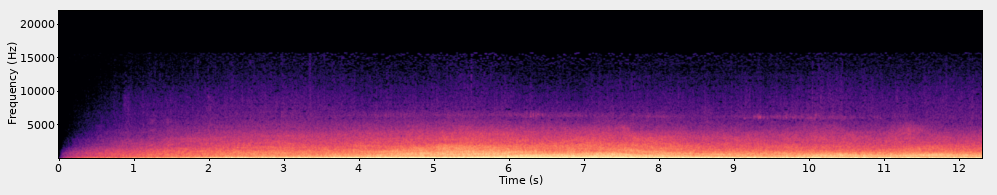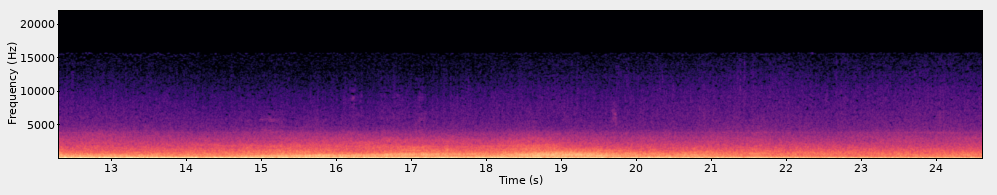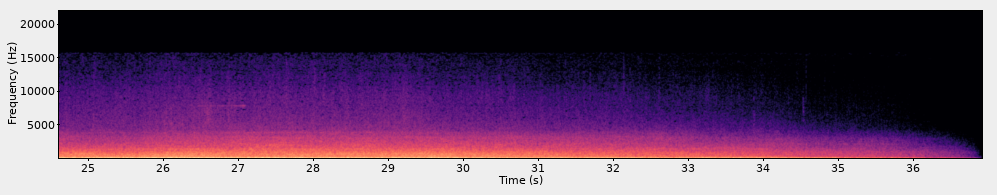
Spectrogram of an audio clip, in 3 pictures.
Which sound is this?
Takeoff 1 (Distant)
A commercial jet plane taking off (all of these takeoffs were recorded at a distance, so they sound far away. I was at the landing end of the runway).
Aircraft, LAX, Distant, Jet, Flight, Plane, Exterior, Takeoff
